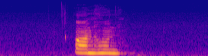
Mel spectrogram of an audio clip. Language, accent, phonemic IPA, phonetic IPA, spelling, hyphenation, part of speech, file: Armenian, Eastern Armenian, /ɑnˈhun/, [ɑnhún], անհուն, ան‧հուն, adjective, Hy-անհուն.ogg
- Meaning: 1. bottomless 2. infinite, limitless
